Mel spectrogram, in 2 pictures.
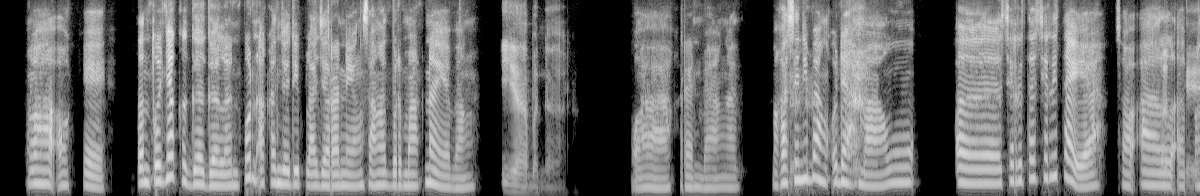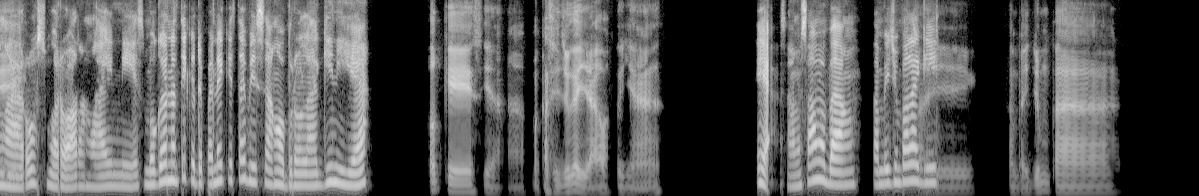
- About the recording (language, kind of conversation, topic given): Indonesian, podcast, Bagaimana kamu menyeimbangkan pengaruh orang lain dan suara hatimu sendiri?
- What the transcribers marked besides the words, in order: chuckle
